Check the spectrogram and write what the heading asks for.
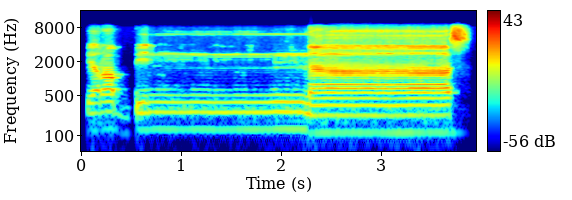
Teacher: نون مشدد کا گنہ ہوگا اور اس کے بعد مد عارض ہوگا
